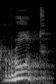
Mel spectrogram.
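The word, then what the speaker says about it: רות: Rut, en hebreo se pronuncia rut y viene de la palabra rut que significa amistad.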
